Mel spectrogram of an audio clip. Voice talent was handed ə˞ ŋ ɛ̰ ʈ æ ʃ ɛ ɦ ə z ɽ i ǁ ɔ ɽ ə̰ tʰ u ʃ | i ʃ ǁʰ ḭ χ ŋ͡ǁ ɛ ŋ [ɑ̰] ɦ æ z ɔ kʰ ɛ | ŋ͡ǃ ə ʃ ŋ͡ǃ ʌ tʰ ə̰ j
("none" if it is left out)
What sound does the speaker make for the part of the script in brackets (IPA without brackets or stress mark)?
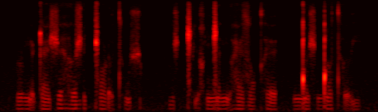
ə̰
